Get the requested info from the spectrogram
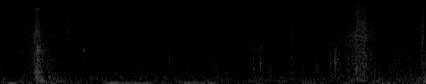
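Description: Near silence, broken by a few faint footsteps on leaf litter and debris.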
